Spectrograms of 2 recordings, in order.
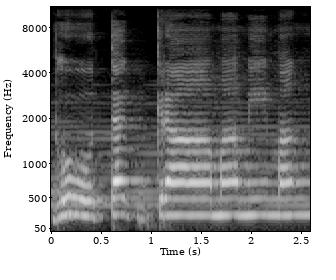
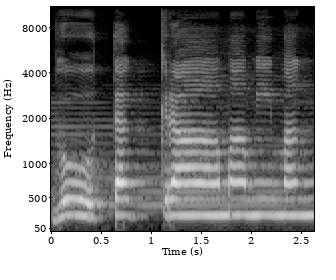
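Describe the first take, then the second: Both takes have the same delivery.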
